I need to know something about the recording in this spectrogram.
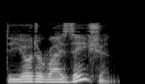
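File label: "deodorization", British English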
